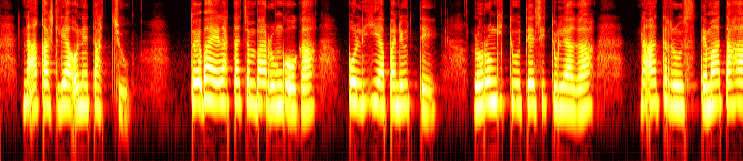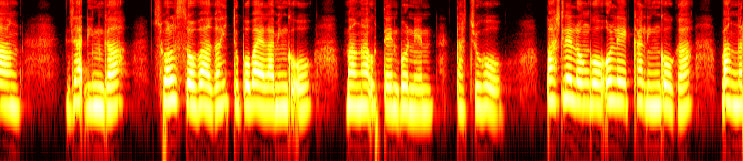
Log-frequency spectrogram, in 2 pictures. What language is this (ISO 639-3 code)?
mqy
